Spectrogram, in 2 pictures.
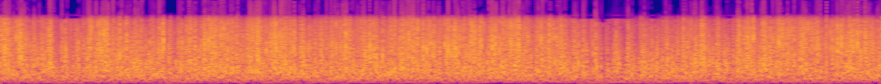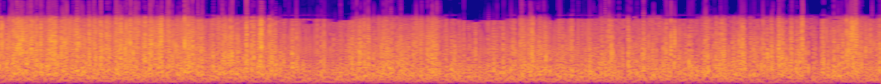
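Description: Stormy wind blowing hard over the microphone: a loud, steady rushing noise with no letup.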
